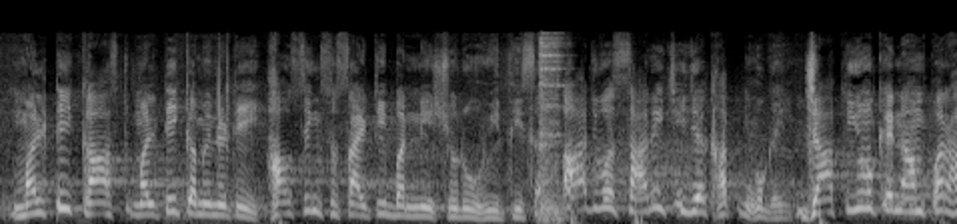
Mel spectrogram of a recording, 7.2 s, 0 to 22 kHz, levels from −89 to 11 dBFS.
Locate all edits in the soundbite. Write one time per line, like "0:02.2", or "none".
0:01.9
0:04.1
0:05.9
